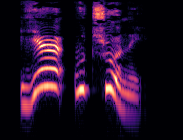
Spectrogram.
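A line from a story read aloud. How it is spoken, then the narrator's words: Stern, lecturing, slurred speech. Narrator (Russian): строго и назидательно выговорил мсье Пипин заплетающимся языком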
